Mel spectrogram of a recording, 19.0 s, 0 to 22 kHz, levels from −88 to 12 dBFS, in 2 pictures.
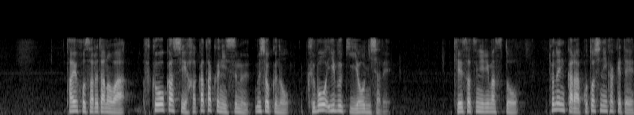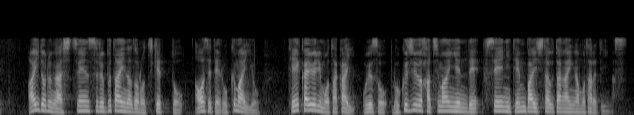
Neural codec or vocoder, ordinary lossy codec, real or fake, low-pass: none; MP3, 48 kbps; real; 5.4 kHz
